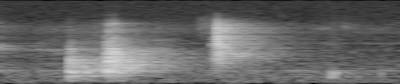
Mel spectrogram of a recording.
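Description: Handling sounds of half-inch copper tubing and a white PVC side outlet elbow: two short knocks or scrapes that fade quickly, about three-quarters of a second apart, and a fainter one near the end.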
